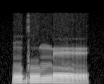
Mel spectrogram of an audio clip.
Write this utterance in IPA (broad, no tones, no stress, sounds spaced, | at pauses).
ŋ ɡ u m øː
